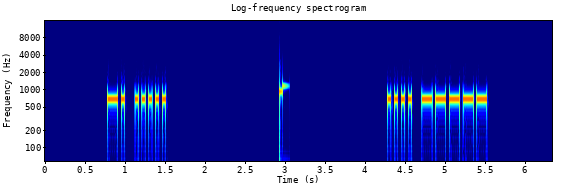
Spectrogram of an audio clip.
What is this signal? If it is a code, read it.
Morse code, heard as a keyed tone, about 28 wpm, 700 Hz. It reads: N5 H0
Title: Single-Letter Single-Number 28wpm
